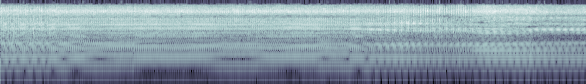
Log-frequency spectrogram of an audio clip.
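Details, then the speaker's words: Cheap modern two-stroke chainsaw from a marketplace find, used (chain wear on clutch gear), running on old fuel still in its tank; high buzzy steady idle with only slight pitch wander. Normal idle. "There we go. It hasn't died yet. Is there fuel in this thing? There must still be good fuel in this tank, and the carburetor is actually functioning."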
